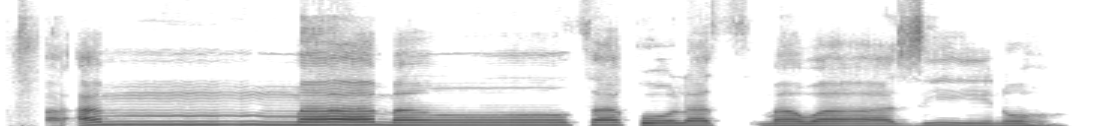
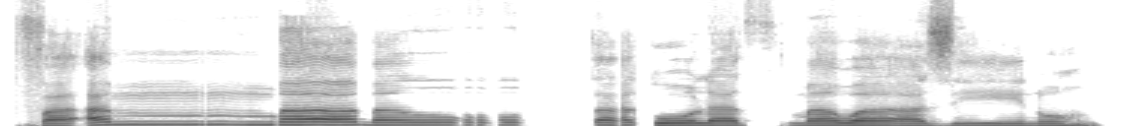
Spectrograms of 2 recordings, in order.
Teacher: Cara membacanya seimbang antara dengung dan samarnya berbeda dengan ikhfa yang akrab.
